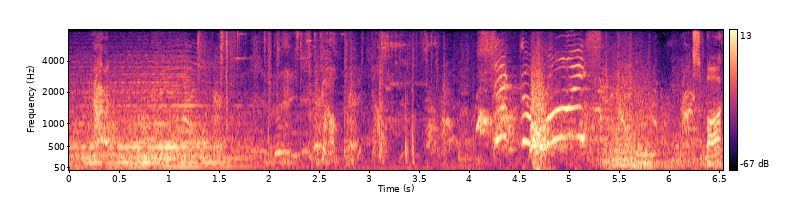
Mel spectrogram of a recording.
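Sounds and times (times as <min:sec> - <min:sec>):
released caged dogs barking, yipping and whimpering: 0:00.2 - 0:06.5.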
